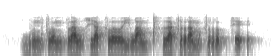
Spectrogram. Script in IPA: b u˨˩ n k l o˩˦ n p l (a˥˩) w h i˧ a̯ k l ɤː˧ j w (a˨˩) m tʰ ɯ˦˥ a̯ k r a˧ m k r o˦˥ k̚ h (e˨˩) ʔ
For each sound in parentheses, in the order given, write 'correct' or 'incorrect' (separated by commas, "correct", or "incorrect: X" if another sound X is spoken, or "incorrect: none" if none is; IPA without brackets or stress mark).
incorrect: a˦˥, incorrect: a˩˦, correct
